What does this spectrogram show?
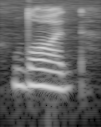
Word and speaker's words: ض: For example, if you press the yellow ones only without the sides, you will get a gruffy D, and this is not how we pronounce the Daad, okay?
